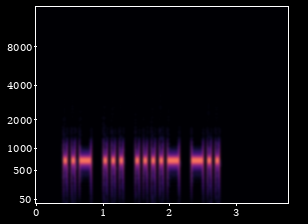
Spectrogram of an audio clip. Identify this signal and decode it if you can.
Morse code, heard as a keyed tone, about 20 wpm, 700 Hz. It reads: US4D
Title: Four Challenging Letter-Number Combinations 20wpm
